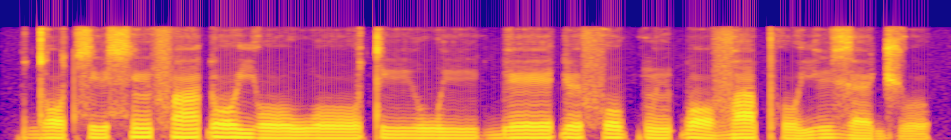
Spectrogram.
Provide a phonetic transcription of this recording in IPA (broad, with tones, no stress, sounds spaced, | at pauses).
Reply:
d ɔ˨ t͡s i˨ s ĩ˦ f ã˦ ɗ o˦ j oː˨ w oː˨ t iː˨ w iː˨ ɡ͡b eː˦ ɗ ɪ˦ f o˦ kʷ ĩ˨ ɓ ɔ˦˨ v a˦ pʰ o˨ j i˦ ɣ ɛ˨ d͡ʒ ʊ˨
